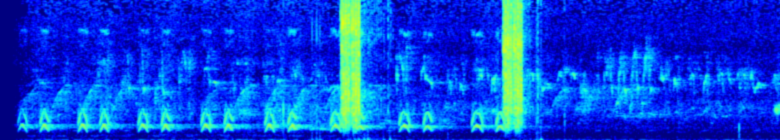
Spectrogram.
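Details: Jungle owlet at Tansa Wildlife Sanctuary, Maharashtra, India: a rapid, steady series of paired hollow notes, about three per second, running for nearly eight seconds, broken by two sharp, loud knocks midway.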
